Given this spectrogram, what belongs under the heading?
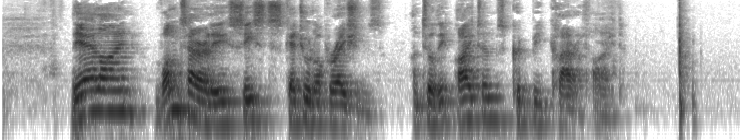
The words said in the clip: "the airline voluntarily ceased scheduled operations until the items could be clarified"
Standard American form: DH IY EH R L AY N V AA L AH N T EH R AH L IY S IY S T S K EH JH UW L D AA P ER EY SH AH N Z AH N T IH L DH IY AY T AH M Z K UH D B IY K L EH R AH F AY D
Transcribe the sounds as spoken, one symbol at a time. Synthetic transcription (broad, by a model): DH IY EH L AY N V AA L AH N T EH R AH L IY S IY S T S K EH JH UW L D AA P ER EY SH AH N Z AH N T IH L DH IY AY T AH M Z K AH D B IY K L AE R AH F AY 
